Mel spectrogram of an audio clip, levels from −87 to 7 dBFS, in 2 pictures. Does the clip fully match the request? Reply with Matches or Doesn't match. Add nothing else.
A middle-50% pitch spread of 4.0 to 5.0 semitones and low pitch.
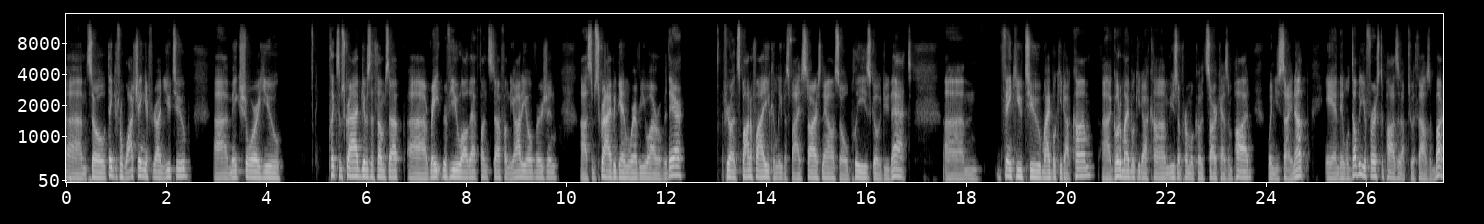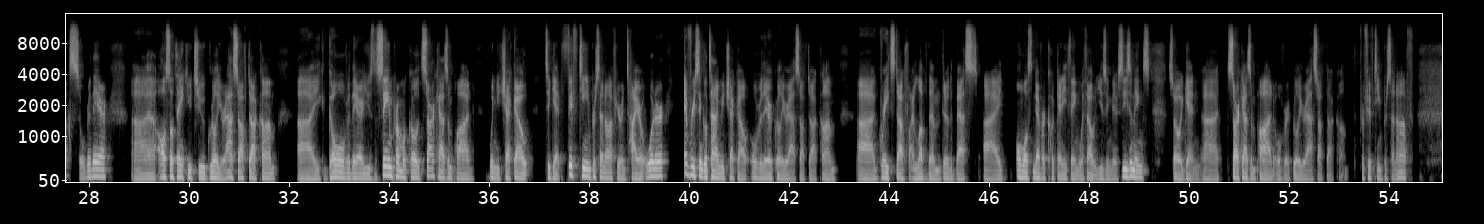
Matches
